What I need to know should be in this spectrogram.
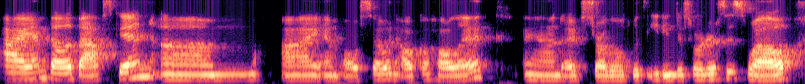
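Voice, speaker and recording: A woman introducing herself on a panel in a quiet, steady way. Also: fairly low pitch, a little slow, echoey room, low-quality recording. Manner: quiet and steady, occasional ums. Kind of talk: casual personal introduction.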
